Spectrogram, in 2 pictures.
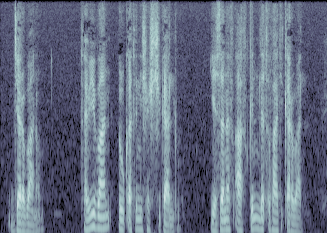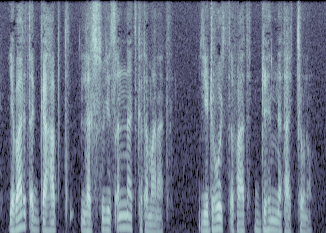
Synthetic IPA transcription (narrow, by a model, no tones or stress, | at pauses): d͡ʒɛɾβanə̰w | t̪ʼəβiβanʔɨwkʼət̪ʰɨnjɪʃəʃːɪɡalːu | jɛsənəfa̰fɡɨnlət̪ʼɨfat̪jɪkʼəɾβal | jɛβalt̪ʼəɡːaɦaβt̪ləɾsujɛsʼənːat͡ʃkʰət̪ʰəmanat̪ | jɛd̪ɨho̞t͡ʃːt̪ʼɨfat̪d̪ɨhɨnːət̪ʰat͡ʃːɛwnəw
